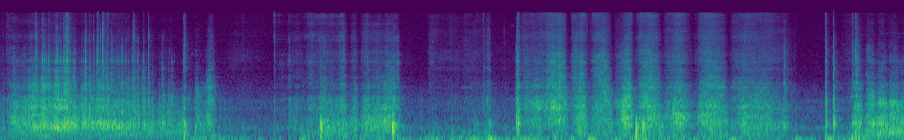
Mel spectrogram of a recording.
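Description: Long red nails scratch the top surface of a hollow, coated-paperboard Minute Maid orange juice carton. The result is a steady, dry rasping and rubbing, mostly low-mid in tone, broken by brief pauses and a few sharp ticks as the nails catch.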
